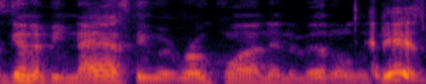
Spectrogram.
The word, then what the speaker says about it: Roquan: So we got Roquan. That's how you say it, Roquan Smith.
